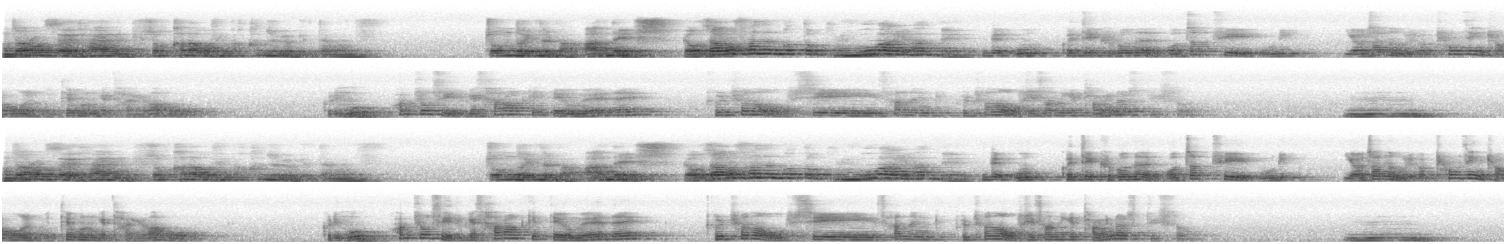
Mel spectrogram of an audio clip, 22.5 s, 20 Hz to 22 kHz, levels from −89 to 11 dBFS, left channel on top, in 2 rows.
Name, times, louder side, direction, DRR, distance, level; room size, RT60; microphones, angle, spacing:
voice 1, 0.0-2.7 3.6-7.2 13.8-14.0 21.3-21.9, left 1 dB, 40° left, 2 dB, 0.6 m, -19 dB
voice 2, 7.3-9.7 10.1-12.7 13.7-16.1 16.6-20.2, right 3 dB, 50° right, 6 dB, 0.3 m, -24 dB
2.6 x 2.4 x 3.6 m, 0.64 s
head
